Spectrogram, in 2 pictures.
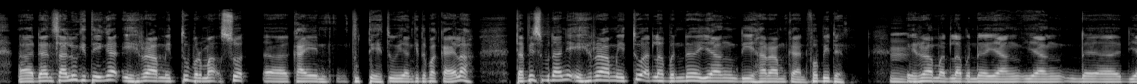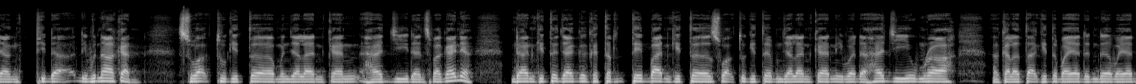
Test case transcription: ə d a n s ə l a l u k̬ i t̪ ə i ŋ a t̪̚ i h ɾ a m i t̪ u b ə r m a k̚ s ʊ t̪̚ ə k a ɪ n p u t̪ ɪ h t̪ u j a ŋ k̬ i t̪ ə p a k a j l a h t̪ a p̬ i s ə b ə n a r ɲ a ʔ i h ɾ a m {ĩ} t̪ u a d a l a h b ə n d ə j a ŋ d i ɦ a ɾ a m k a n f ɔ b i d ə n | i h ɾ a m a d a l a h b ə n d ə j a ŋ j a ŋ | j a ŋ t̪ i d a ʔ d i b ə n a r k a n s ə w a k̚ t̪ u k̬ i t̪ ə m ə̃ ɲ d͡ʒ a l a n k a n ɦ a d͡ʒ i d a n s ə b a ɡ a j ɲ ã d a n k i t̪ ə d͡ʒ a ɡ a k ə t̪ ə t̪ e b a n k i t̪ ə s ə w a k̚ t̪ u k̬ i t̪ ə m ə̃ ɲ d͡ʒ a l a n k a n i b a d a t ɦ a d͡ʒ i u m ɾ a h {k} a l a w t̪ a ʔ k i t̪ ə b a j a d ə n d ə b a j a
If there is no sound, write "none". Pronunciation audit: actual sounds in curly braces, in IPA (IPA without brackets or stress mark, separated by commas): i, k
